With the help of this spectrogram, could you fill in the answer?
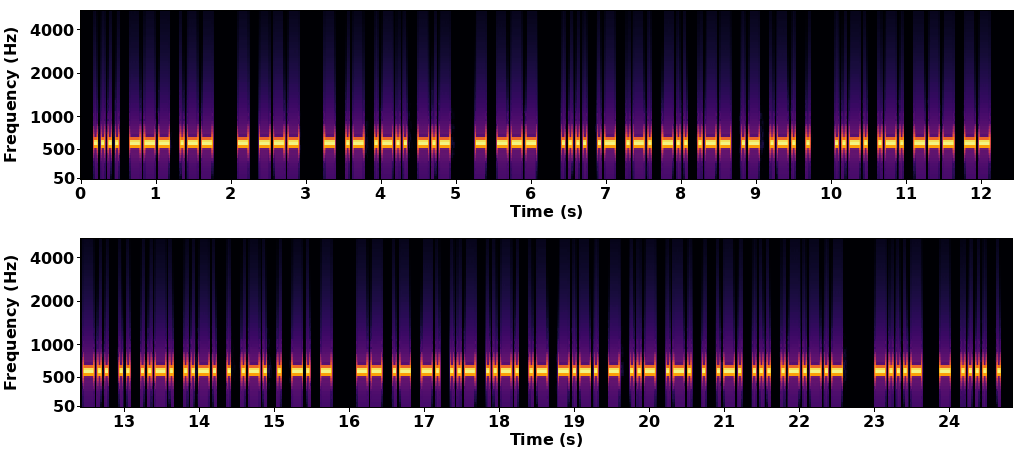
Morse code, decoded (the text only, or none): HOW TO TALK TO HARDWARE FROM DIFFERENT MANUFACTURERS. <BT> THE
